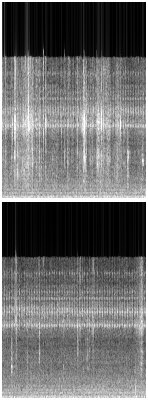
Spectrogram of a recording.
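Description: Someone chewing a bite of burrito, with the paper wrapper crinkling in the hands: scattered small clicks and crackles that thin out after about three seconds.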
